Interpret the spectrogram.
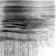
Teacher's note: तो हमारे निचले होंठ ऊपरी दांतों को स्पर्श करते हैं · जब आप वाह बोलोगे तो आप देखोगे कि वाह बोलने पर जो आपके निचले होंठ है वो ऊपरी दांतों को स्पर्श कर रहे हैं। तो वह जो है यह इसका उच्चारण स्थान दंतोष्ठ होता है।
